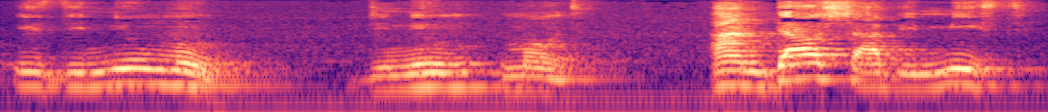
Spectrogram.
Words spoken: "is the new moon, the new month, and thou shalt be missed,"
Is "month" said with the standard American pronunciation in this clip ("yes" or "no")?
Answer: no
